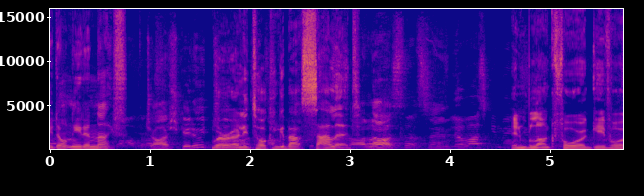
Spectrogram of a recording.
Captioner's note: voiceover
